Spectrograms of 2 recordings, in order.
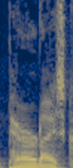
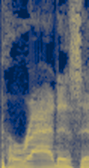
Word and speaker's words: Paradis: You look at Paradis going down. It's not Paradis, as the CBS broadcasters were saying, Steve Berline and those guys mispronouncing every single name.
